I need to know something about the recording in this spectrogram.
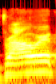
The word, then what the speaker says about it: Broward: know how you pronounce it how are you pronouncing it broward all right welcome to growing up there man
